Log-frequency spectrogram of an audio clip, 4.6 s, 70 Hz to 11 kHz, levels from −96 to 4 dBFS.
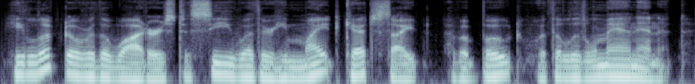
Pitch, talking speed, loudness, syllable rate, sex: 100 Hz, 270 wpm, -18 LUFS, 6.0 syllables/s, male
